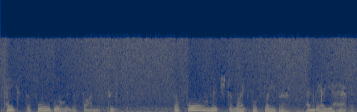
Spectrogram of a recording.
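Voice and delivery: ordinary talk, nothing marked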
